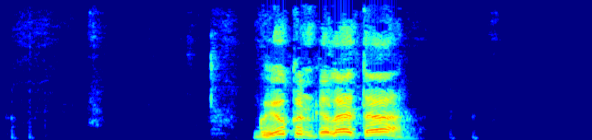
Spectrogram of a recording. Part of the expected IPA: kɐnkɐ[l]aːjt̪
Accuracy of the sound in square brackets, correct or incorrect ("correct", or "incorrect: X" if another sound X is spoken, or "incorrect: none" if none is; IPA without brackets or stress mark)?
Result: correct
